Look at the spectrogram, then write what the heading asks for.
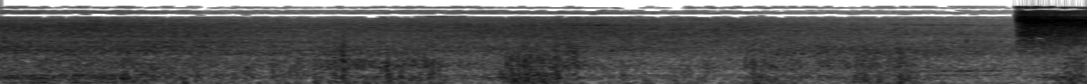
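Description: Transport for Wales diesel multiple unit rumbling beside the platform, with wind buffeting the microphone. A sudden hiss of air starts near the end.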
